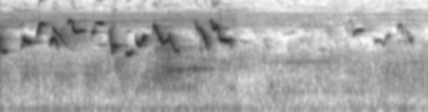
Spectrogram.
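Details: Kept lemon-bellied white-eye (kecial kuning) sounds a lure song meant to get a silent bird singing: quick high chirpy twittered phrases for nearly two seconds, then a pause and a few softer short chirps.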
